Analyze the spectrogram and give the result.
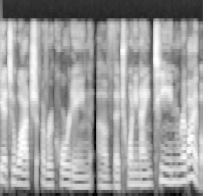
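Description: A woman's fairly low voice, a normal speaking voice, with lively intonation at a fairly quick pace, in a dry, close sound with no echo. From Colorado, then Chicago area. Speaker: podcast host. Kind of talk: casual chat.

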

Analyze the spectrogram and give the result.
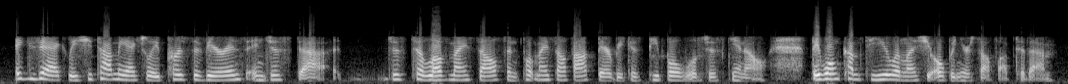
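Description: A woman's medium-pitched voice with an American accent at a fairly quick pace. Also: fairly even intonation. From US Midwest. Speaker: cancer survivor and author. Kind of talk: interview. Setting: radio interview.

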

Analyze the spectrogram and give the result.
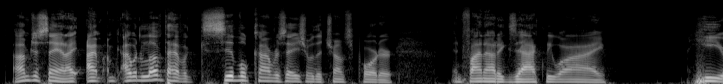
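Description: The recording is very clean with a silent background. A man with an American accent talks at a moderate pace in an animated tone with lively intonation. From Massachusetts. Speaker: comedian and podcast host. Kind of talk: solo podcast monologue.

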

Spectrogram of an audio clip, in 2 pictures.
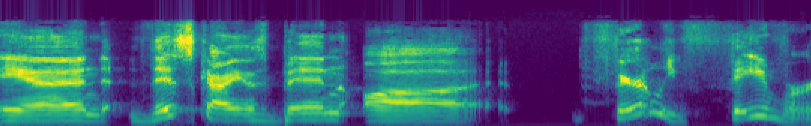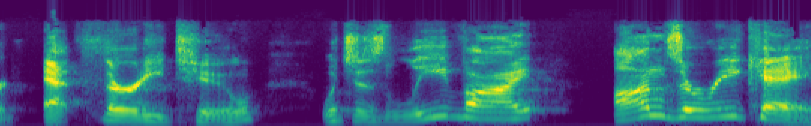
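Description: In a bright, sharp tone, a man with a fairly high pitch speaks in an animated, enthusiastic way with very wide pitch swings. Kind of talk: sports analysis podcast chat. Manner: animated, enthusiastic, gushing over a prospect's speed and power; conversational, stumbling and laughing mid-sentence.

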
